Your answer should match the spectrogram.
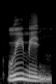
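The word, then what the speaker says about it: women: 젊은 여성들이의 먼 복수형은 위민 이렇게 되죠 예가 붙는게 아니라 불규칙으로 그다음에 발음이 워에서로 바뀌죠 만이었는데 민으로 바뀌어요 똑같이인데 위민 민 아니에요 위민 위민 이죠 그래서 두 명의 젊은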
